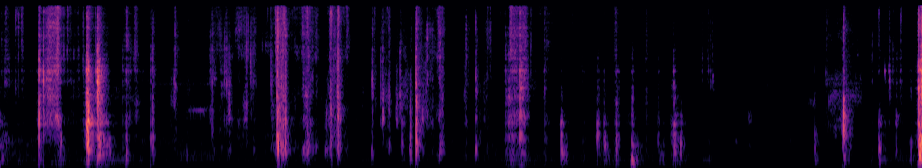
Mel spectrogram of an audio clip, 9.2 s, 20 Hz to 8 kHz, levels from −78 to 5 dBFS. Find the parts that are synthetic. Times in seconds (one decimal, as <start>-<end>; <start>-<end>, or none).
0.0-1.5; 5.0-7.1; 8.7-9.2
